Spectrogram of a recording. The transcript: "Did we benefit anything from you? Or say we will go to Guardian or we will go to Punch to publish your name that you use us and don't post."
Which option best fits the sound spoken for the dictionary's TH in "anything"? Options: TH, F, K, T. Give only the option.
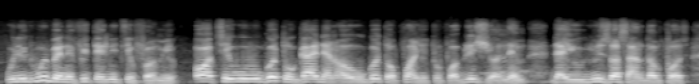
T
